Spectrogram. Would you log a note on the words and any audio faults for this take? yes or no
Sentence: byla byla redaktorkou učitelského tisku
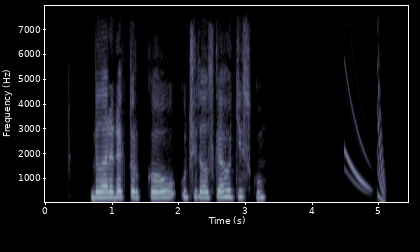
yes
